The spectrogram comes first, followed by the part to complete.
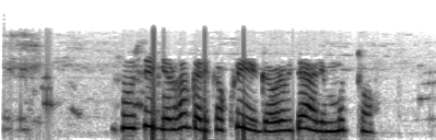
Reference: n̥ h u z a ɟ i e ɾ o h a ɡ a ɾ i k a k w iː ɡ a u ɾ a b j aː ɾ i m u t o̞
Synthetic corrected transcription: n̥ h u z i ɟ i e ɾ u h a ɡ a ɾ i k a k w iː ɡ a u ɾ a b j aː ɾ i m u t o̞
